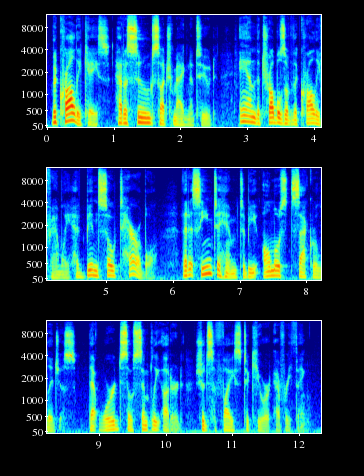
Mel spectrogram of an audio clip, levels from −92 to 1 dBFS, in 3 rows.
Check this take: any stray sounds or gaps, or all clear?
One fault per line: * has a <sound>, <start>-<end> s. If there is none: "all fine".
all fine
